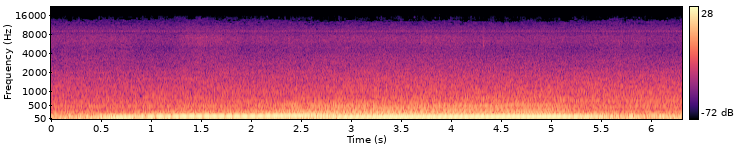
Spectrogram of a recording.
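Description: A 2019 Toyota Tundra TRD Pro pickup engine runs loud while driving, producing a deep steady rumble that swells slightly as it pulls, heard from inside the cab with no voices.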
